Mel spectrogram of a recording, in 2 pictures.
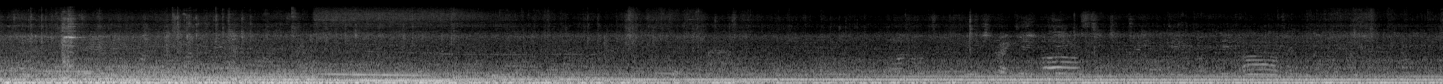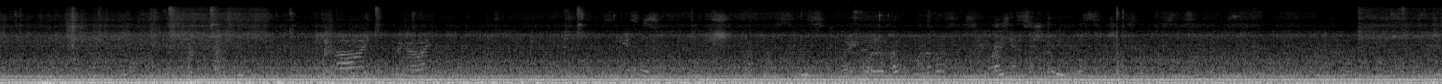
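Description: A bus engine hums steadily with a low drone.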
